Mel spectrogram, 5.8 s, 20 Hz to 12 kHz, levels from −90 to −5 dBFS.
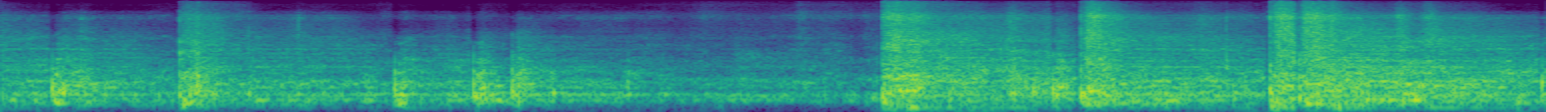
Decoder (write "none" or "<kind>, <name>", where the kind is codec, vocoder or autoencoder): codec, SNAC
